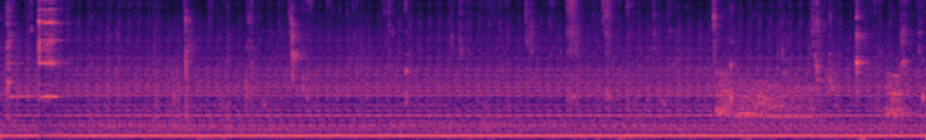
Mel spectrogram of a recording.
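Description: Close-up eating sounds: chewing and wet mouth clicks over a steady low hum. A spoon taps once against a ceramic bowl with a short ring just after the start.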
